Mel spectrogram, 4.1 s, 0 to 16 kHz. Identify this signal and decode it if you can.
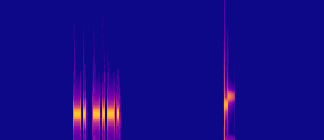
Morse code, heard as a keyed tone, about 41 wpm, 700 Hz. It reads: NC
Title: US States and Canadian Provinces 40wpm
